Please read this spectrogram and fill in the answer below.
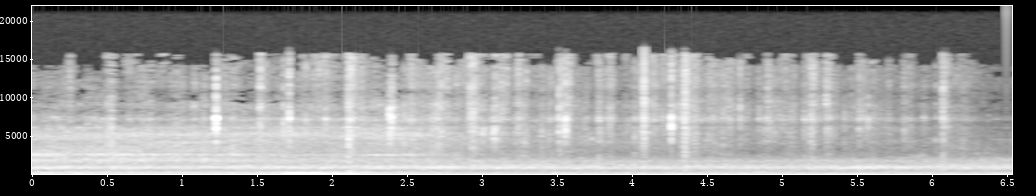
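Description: Reindeer walking on a half-gravel, half-mud paddock: scattered sharp clicks and steps from its hooves and feet, irregular in timing. A short low voice-like sound comes just before two seconds in.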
